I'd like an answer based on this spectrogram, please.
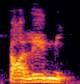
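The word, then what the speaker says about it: Ptolemy: So there was a scientist or uh space observer sky observer uh named as TMI but spelling starts with P. I don't know why but these silent letters are there always in English.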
